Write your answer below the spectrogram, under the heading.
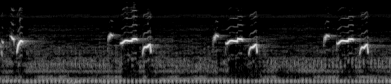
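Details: Sooty-headed bulbul in lively, rolling song, used to lure wild birds: short bright whistled phrases, each a quick rising note then falling slurred notes, repeated about once a second over a steady low hum.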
